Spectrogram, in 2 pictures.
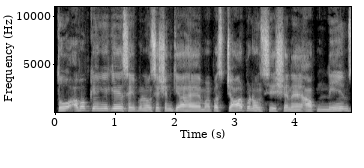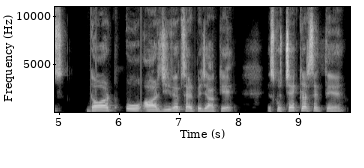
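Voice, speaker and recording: A man hosts his own channel in relaxed, off-the-cuff commentary. His voice sits somewhat high, yet the tone is deeply mellow and unforced. He rambles with frequent hesitations and drops English phrases into his talk. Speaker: channel host. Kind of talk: casual spoken commentary.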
